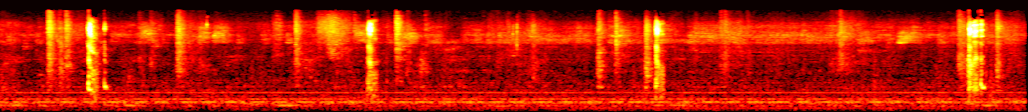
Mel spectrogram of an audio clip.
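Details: Infant with hiccups while trying to eat: four short, sharp hiccups about every three seconds over quiet room noise.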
